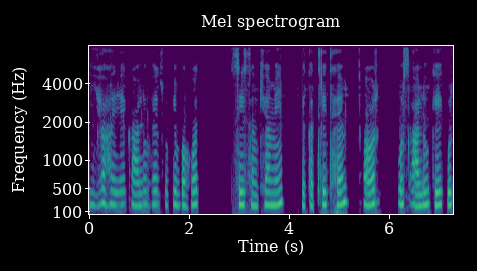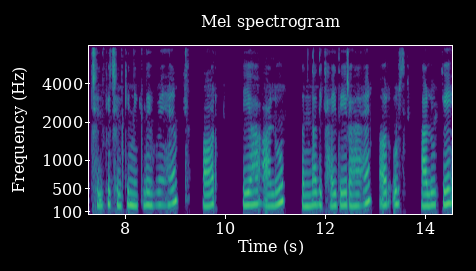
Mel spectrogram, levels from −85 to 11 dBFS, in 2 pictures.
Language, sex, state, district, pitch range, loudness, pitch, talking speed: Hindi, female, Chhattisgarh, Balrampur, 210-230 Hz, -24 LUFS, 220 Hz, 135 wpm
